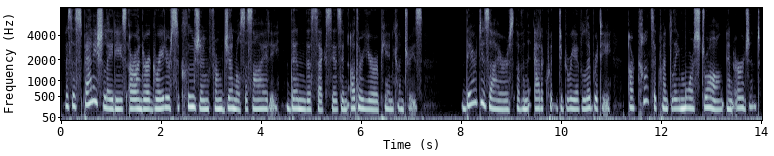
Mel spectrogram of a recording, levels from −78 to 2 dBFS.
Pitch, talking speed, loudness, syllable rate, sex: 220 Hz, 145 wpm, -19 LUFS, 4.9 syllables/s, female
